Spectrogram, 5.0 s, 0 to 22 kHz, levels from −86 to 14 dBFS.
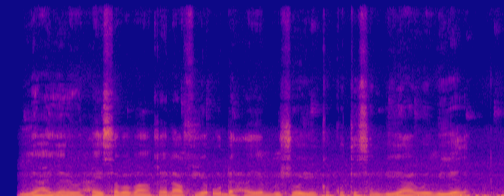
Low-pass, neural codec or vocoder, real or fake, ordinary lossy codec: none; none; real; none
